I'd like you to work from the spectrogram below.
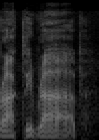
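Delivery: "rabe" said as "Rob", East Coast American accent. Pronouncing a food name the East Coast way: East Coast American accent. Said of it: "Got to say it with an East Coast accent".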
